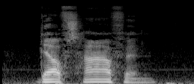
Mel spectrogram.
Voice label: "Delfshaven", Dutch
